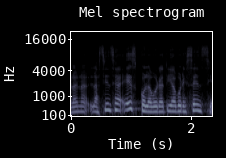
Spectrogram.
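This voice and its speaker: A woman talks in a high pitch with ordinary pitch variation. Her tone is dark and mellow. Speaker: government official, economist. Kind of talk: panel talk. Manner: soft-spoken; halting with fillers. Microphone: quiet, asks for volume up.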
